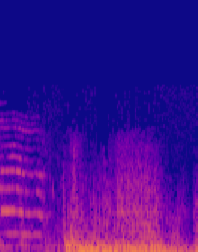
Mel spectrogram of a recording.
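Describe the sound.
A ship's cannon broadside fires in a radio drama. A deep, heavy roaring blast starts suddenly and rumbles on loudly for nearly two seconds, following a short tonal sound at the start.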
